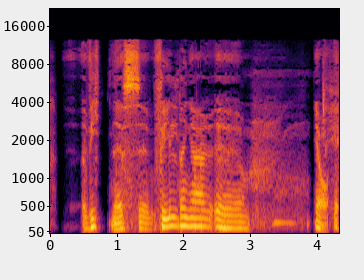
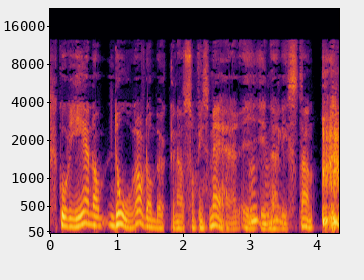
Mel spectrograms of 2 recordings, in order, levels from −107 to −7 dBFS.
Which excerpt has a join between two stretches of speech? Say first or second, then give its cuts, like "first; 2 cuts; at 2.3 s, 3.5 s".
second; 1 cut; at 2.0 s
